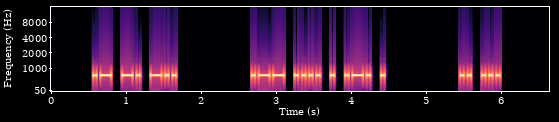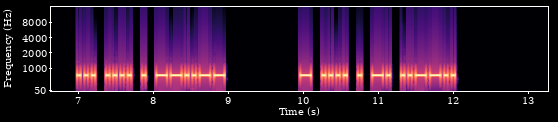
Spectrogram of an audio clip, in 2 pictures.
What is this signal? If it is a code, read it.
Morse code, heard as a keyed tone, about 25 wpm, 700 Hz. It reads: AND WHERE IS SHE, THEN?
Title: 3x Word-Spacing - Sentences from Top 200 Words - 25wpm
